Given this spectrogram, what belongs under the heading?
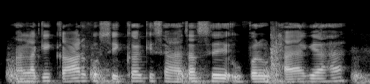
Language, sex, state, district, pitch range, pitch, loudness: Hindi, male, Bihar, Patna, 135-155 Hz, 145 Hz, -18 LUFS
